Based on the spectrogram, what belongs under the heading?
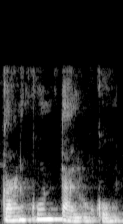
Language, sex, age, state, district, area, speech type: Goan Konkani, female, 30-45, Goa, Canacona, rural, spontaneous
